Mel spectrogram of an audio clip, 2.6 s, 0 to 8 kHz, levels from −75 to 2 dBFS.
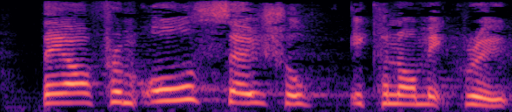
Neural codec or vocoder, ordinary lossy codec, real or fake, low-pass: none; none; real; none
